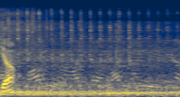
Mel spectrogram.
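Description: A steady low engine hum with no change in pitch, after the tail end of a man's voice.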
